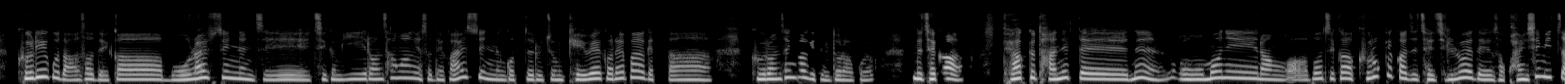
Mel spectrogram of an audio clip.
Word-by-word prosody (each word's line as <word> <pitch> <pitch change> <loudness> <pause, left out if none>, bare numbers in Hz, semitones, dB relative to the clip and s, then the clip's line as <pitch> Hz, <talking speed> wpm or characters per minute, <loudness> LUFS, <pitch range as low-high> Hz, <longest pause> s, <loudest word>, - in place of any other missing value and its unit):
그리고 320 +3 +4
나서 220 +1 -2
내가 230 +1 0
뭘 210 +5 +2
할 310 +3 +4
수 315 - -6
있는지 220 -6 -1
지금 225 0 -3
이런 245 +1 -1
상황에서 290 -4 -4
내가 220 +1 -4
할 320 +6 0
수 335 -1 -7
있는 230 -7 -1
것들을 215 0 -4
좀 215 +1 -3
계획을 250 +3 +1
해봐야겠다.' 215 -8 -3 0.4
그런 250 0 +3
생각이 320 -4 -1
들더라고요. 200 -1 -5 0.4
근데 270 -2 +4
제가 250 -2 +3 0.4
대학교 275 +5 +3
다닐 265 +2 +3
때는 245 -2 +2
어머니랑 245 0 +2
아버지가 265 +3 -2
그렇게까지 295 - -1
제 225 +2 -1
진로에 245 +10 +1
대해서 215 -5 -1
관심이 230 +11 +1
있지 325 -5 -3
240 Hz, 325 characters per minute, -23 LUFS, 220-280 Hz, 0.4 s, 그리고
